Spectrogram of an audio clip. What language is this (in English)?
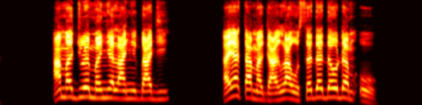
Ewe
